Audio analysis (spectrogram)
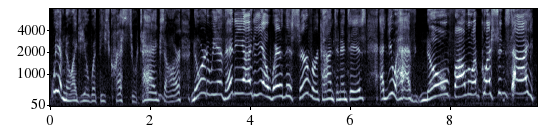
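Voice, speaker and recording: A woman's voice: high voice, sing-song, measured pace, hardly any pauses, fairly bright tone, heavily acted. A woman voicing a sceptical, analytical child adventurer in a cartoon parody, articulate and matter-of-fact with an exasperated edge. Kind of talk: comedic animated parody voice acting.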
